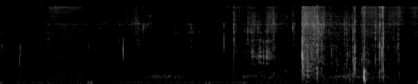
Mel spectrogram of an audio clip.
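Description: Apple tree leaves and twigs rustling as a hand pushes into the branches to pick an apple, with a few sharp cracks; soft rustling at first, then a loud burst for about a second near the end.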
